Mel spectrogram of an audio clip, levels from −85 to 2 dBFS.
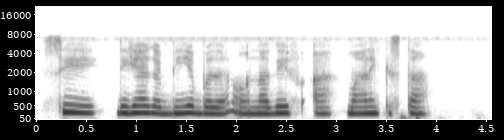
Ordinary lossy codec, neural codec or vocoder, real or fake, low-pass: Opus, 32 kbps; none; real; 7.2 kHz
